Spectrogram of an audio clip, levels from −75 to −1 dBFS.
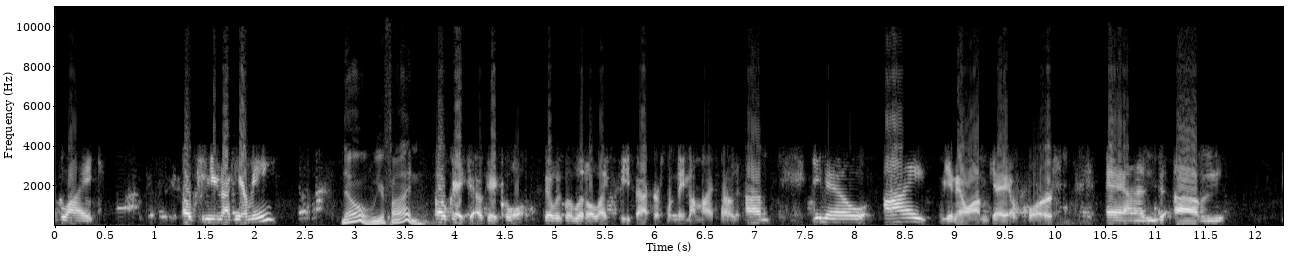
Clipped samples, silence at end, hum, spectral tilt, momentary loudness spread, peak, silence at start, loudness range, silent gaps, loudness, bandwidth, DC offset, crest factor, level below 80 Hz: under 0.1%; 0.6 s; none; -6.5 dB/octave; 13 LU; -2 dBFS; 0 s; 2 LU; none; -15 LUFS; 10 kHz; under 0.1%; 14 dB; -50 dBFS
